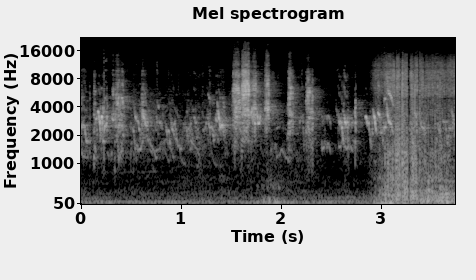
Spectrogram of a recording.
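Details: Parakeets chirping in quick scratchy high notes, ending in a broad rush of noise.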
